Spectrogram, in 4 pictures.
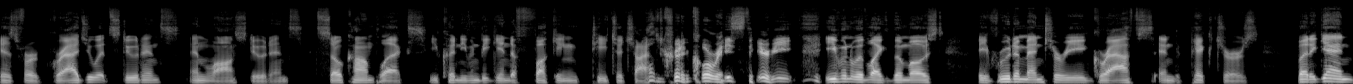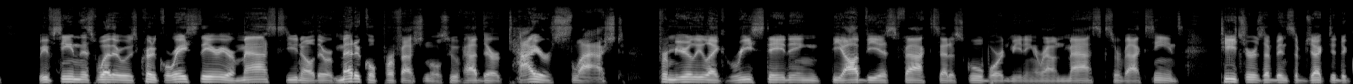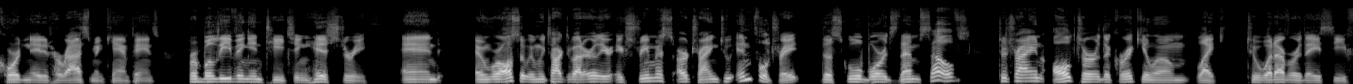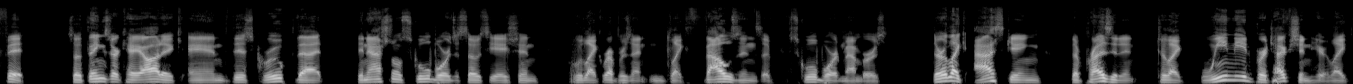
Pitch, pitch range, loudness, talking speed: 105 Hz, 95-120 Hz, -21 LUFS, 165 wpm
